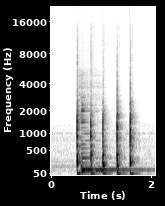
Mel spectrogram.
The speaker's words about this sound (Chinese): 敲门声响了半天没人应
